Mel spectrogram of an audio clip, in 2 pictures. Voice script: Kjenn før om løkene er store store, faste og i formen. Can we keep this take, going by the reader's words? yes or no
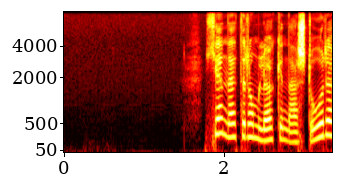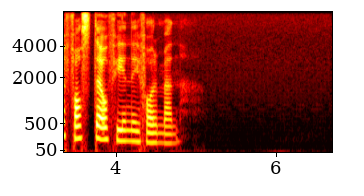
no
